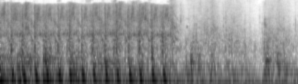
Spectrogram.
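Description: Rapid gunfire in the video game Fortnite, a fast burst of repeated shots close and loud for about a second and a half before cutting off to quieter game ambience.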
